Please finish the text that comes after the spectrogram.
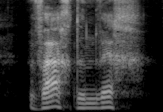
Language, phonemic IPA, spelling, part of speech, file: Dutch, /ˈvaɣdə(n) ˈwɛx/, vaagden weg, verb, Nl-vaagden weg.ogg
- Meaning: inflection of wegvagen: 1. plural past indicative 2. plural past subjunctive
